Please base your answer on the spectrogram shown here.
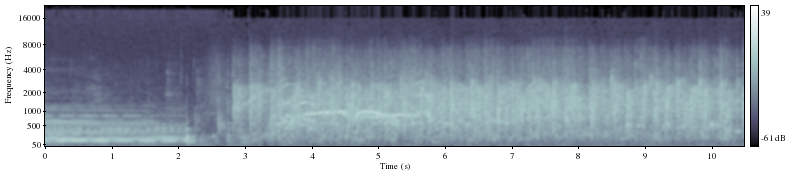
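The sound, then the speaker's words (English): Loud, sustained applause from a live audience erupts after a brief musical ending, a dense wash of clapping that continues steadily for several seconds, with a few scattered cheers mixed in. “Lots of loud clapping.”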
